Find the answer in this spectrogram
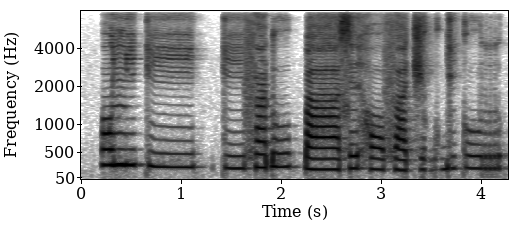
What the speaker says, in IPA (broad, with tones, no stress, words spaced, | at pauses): ɔ˦ɲi˦ kiː˦ | kiː˨fã˦ɗuː˦ k͡paː˨sɪ˦ hɔ˨fa˨t͡ʃɪ˨ ɡʷɪ˦ɡi˦ku˦r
